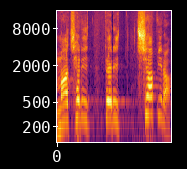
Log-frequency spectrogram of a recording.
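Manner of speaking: Gyeongsang regional accent. Quoting a phrase in gyeongsang dialect while talking about love. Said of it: "경상도 사투리로".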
